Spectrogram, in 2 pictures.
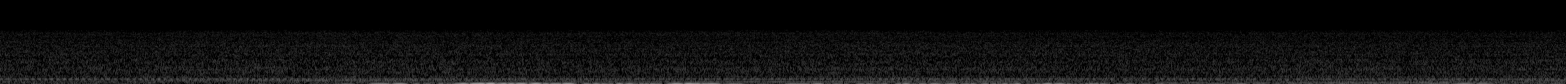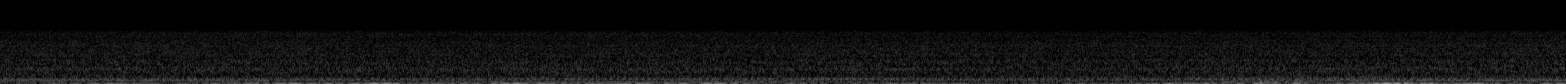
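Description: Steady background hiss with a low hum and faint irregular swells of outdoor noise, the ambient sound of a silent prayer period with no voice or music.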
